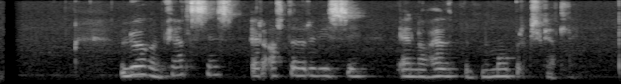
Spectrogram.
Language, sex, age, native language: Icelandic, female, 60-69, Icelandic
